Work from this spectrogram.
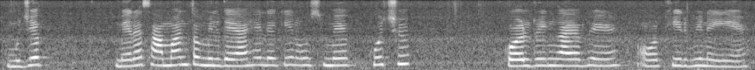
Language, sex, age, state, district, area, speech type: Urdu, female, 30-45, Delhi, South Delhi, urban, spontaneous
